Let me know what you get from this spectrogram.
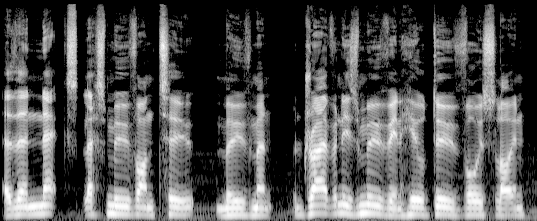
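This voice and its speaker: A man's voice: mid-range voice, fairly even intonation, a little slow, smooth. A man presenting a game character showcase in a scripted promotional narration style.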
